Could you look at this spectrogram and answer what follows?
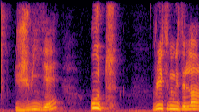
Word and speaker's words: juillet: Et l'été continue en juillet, août, both are complicated to pronounce, juillet with the closed U, the French U, Y sound, and open E. Juillet, août, written with a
